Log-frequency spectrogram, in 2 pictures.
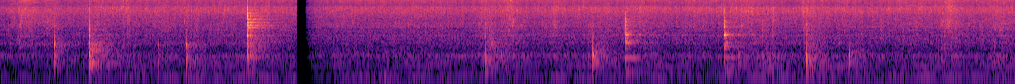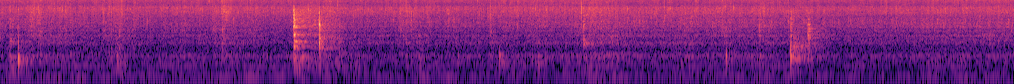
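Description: Mutton keema sizzling as it is stirred and fried in a pan, a steady frying hiss broken by repeated scraping clicks of the spoon, close up with no voices.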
